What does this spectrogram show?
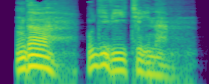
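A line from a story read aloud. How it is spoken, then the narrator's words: Heavy sigh. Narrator (Russian): тяжело вздохнул Гарри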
